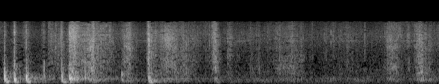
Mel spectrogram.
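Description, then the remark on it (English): Horse hooves of an approaching rider clop in an uneven rhythm over a steady hiss, the sharp strikes loudest early on and then settling into softer, scattered beats. No one speaks. “Listen. There's a rider coming this way.”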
